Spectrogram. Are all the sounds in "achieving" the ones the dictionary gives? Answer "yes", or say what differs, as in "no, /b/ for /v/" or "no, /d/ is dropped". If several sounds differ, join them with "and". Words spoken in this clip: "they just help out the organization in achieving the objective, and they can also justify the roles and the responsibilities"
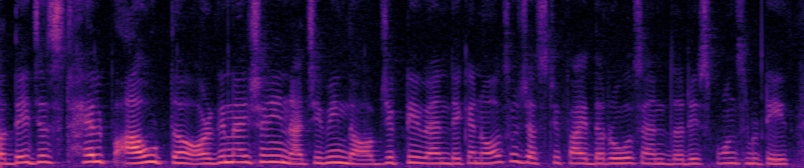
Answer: yes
